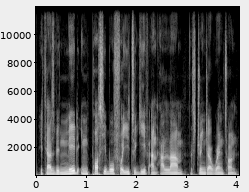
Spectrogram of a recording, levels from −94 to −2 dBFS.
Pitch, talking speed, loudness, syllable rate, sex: 110 Hz, 220 wpm, -18 LUFS, 5.3 syllables/s, male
